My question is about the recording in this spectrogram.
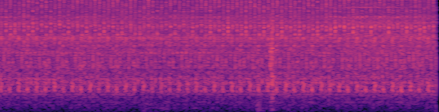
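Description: Chevy Sonic engine idling, with a fast, even ticking over a steady running sound.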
